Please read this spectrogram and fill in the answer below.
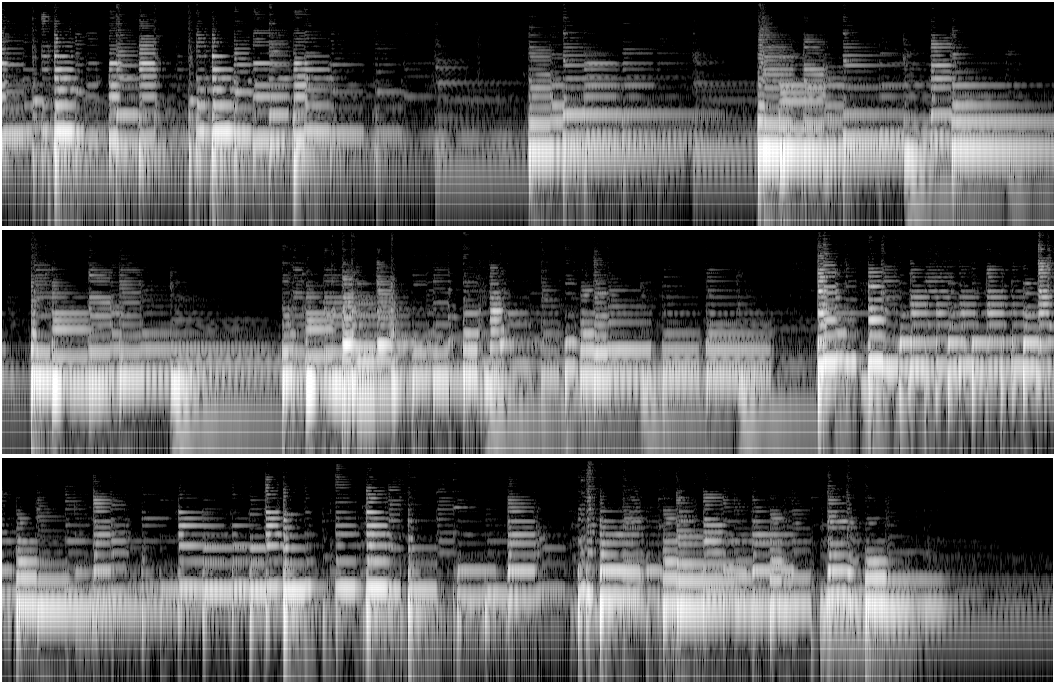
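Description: Guitar playing an oriental-style instrumental: a plucked melody with chords, in phrases that each open with a loud struck attack, over a held low bass note in the middle stretch.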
